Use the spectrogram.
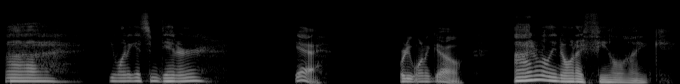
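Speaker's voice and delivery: high mock girlfriend voice; mocking a woman. Mocking a girlfriend choosing dinner, high and coy. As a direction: lift into a coy girlfriend impression. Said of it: "Like when they go".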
